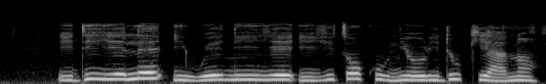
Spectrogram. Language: Yoruba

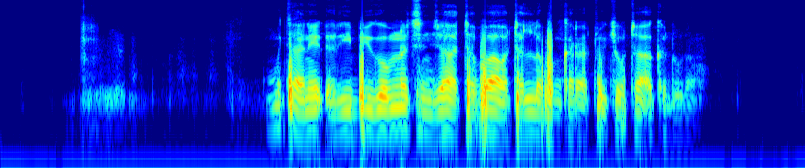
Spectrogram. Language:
Hausa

